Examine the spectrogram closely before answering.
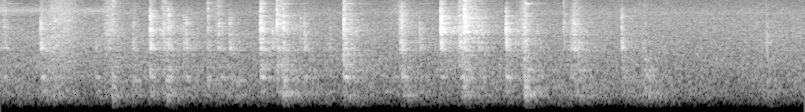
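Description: Irregular light clicks and scrapes from a steel car mudguard being handled and shifted on its stand. They die away about three seconds in.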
